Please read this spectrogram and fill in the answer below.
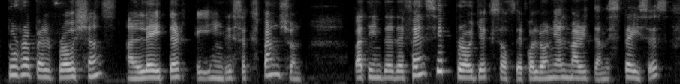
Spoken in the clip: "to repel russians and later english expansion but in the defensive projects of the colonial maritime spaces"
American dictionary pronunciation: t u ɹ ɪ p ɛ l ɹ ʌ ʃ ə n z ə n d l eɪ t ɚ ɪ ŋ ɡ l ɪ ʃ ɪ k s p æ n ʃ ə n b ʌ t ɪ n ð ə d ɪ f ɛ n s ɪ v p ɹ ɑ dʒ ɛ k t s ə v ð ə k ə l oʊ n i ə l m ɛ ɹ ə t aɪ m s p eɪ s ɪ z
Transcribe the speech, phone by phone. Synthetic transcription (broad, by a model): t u ɹ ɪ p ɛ l ɹ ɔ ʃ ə n s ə n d l eɪ t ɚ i ŋ ɡ l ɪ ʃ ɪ k s p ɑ n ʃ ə n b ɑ t ɪ n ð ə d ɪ f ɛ n s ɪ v p ɹ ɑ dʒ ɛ k t s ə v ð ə k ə l oʊ n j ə l m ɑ ɹ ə t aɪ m s p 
